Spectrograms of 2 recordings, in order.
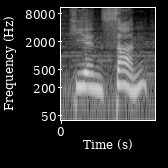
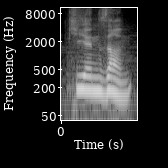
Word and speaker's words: Kienzan: that mistake is that they're pronouncing the z sound in zan as san, like an s sound. This is because generally speaking, Spanish speakers tend to pronounce the z and the s as the same. They pronounce it as an s sound. And so, you end up with Kiensan instead of Kienzan.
